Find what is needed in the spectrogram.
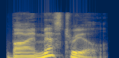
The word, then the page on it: bimestrial: British English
